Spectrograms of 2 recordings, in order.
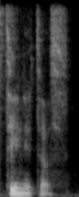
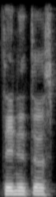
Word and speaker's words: tinnitus: The second thing, there is a debate whether it's correct to say tinnitus or tinnitus. I will stick with tinnitus because that's how you say it in German.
